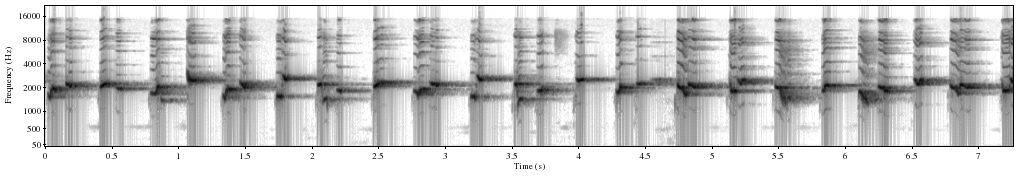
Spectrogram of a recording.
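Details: Yellow-vented bulbul giving an extended 'ropel' song said to echo a straw-headed bulbul: dense sequence of fluty whistled notes at varying pitches, with quick drops between them and no breaks.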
